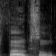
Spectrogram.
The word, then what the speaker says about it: forecastle: Yeah, because by then we had gone from the pointy end of the ship, which is called the forecastle, and it's spelled that way, or what we called forecastle, to the back end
